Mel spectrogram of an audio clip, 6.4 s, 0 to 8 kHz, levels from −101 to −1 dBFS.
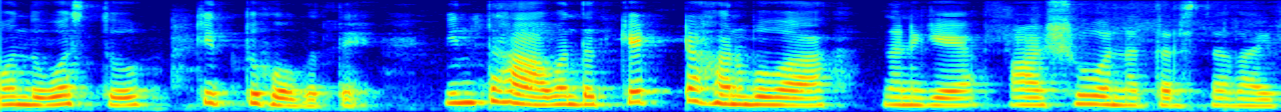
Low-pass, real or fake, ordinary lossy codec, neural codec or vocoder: none; real; none; none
